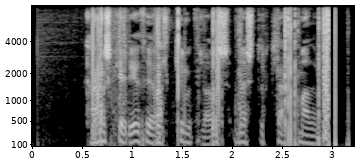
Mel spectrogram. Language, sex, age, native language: Icelandic, male, 40-49, Icelandic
